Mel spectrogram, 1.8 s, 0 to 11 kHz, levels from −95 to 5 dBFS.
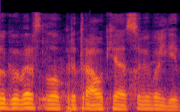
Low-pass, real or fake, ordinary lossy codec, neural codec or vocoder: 7.2 kHz; fake; AAC, 48 kbps; codec, 16 kHz, 8 kbps, FreqCodec, smaller model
